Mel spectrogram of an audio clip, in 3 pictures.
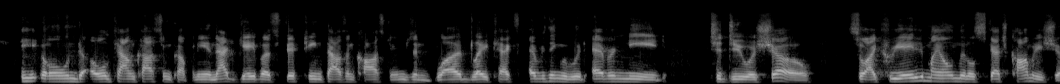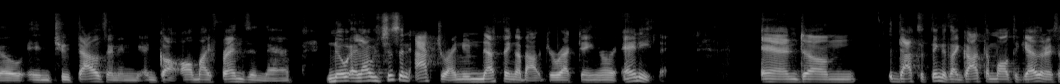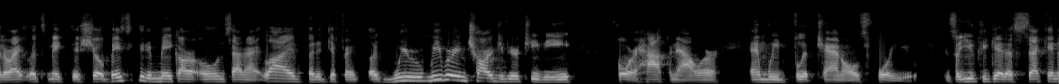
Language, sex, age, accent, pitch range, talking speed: English, male, 30-49, American, 115-135 Hz, 215 wpm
